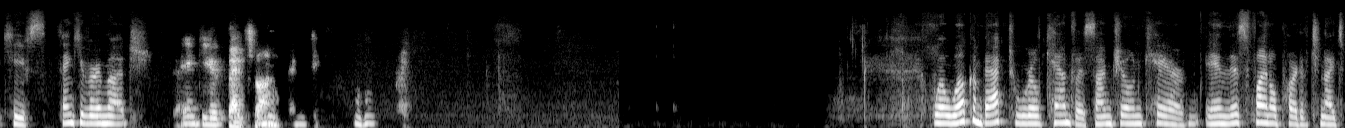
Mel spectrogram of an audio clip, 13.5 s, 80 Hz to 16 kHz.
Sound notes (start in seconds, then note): 5.3 silence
